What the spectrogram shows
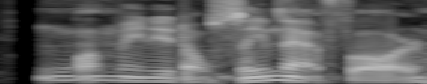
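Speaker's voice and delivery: ordinary delivery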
